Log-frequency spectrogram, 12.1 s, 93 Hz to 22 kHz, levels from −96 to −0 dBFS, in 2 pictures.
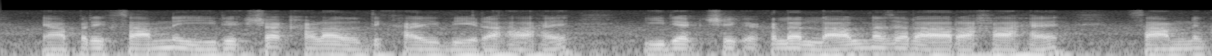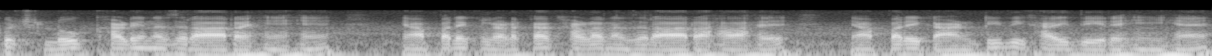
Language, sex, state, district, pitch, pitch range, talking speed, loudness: Hindi, male, Bihar, Gaya, 95 Hz, 90-105 Hz, 215 wpm, -18 LUFS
